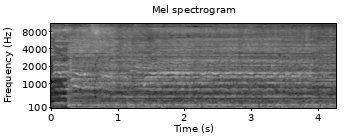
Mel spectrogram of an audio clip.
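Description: Live chamber-pop band playing, recorded from the audience, with a male lead vocal over accordion, guitars and keyboards. The low end briefly dips right at the start.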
